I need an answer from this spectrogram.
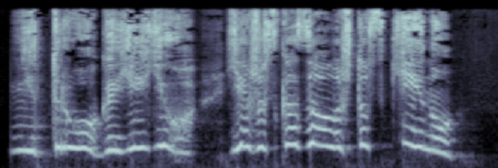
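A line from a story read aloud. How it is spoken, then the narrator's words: Throat-tearing scream. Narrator (Russian): закричала я, срывая горло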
